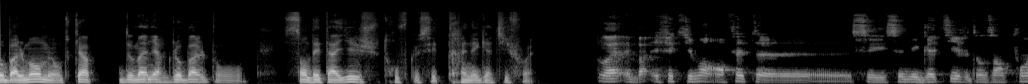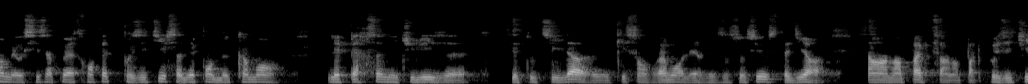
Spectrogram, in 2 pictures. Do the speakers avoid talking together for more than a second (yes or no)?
yes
